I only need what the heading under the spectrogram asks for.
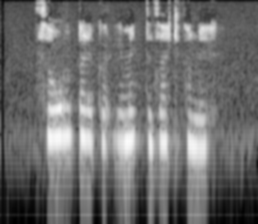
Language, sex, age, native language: Icelandic, male, 11, Icelandic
